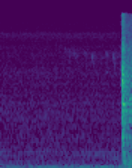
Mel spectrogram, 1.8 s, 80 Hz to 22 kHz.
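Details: Ford Model A LS V8 swap, first start after correcting a backwards-flipped coil pack harness that caused a backfire: brief starter rumble, then engine abruptly catches with a loud roar; fires but runs only while key held in start, won't idle.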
